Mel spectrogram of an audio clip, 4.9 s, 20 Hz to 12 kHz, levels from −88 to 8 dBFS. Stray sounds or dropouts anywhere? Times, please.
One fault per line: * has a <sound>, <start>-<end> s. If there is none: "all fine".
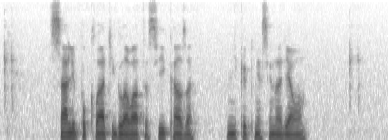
all fine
